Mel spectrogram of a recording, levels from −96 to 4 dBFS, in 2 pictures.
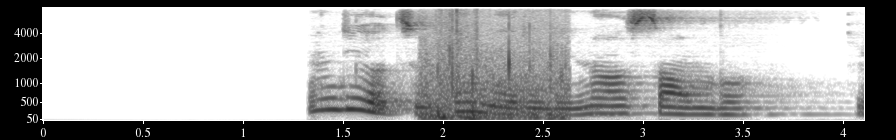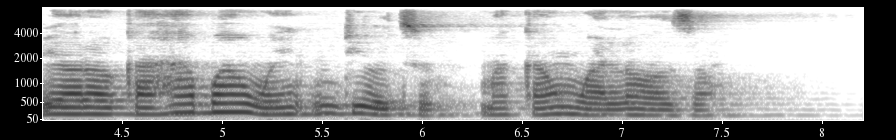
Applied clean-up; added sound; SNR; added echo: none; Walk, footsteps; -1 dB; reverberation time 0.4 s.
